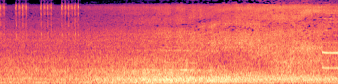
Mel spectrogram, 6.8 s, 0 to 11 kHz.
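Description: A Lithuanian Railways ER20 (Siemens Eurorunner) diesel-electric locomotive passes close by at the head of a freight train. Its engine and wheels on the rails grow louder over the first few seconds, then the freight wagons roll past in a steady rumble.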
